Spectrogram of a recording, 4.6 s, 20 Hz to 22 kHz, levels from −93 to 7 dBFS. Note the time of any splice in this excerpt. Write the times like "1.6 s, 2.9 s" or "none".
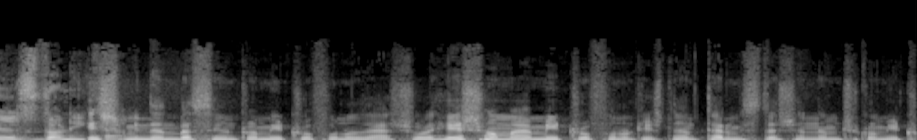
none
